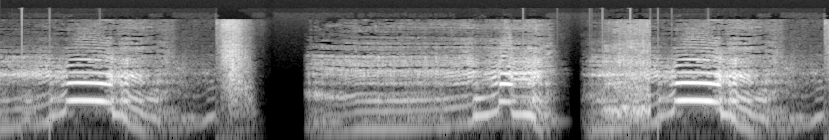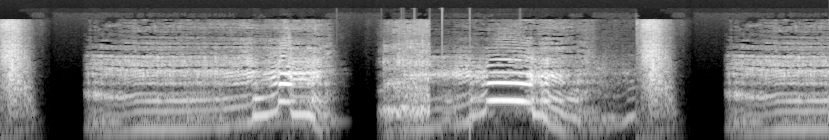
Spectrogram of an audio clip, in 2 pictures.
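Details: Intact adult bull (Bos taurus) bellowing repeatedly: deep, drawn-out moaning moos roughly every four seconds, each closed by a sharp breathy snort, over a faint sustained musical tone.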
